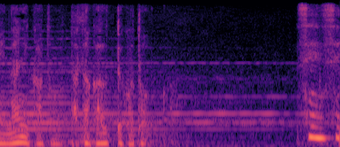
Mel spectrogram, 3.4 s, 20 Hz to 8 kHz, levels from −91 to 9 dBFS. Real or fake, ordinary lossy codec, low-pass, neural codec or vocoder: real; none; 7.2 kHz; none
